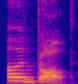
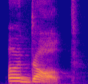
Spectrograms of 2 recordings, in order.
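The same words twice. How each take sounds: First: The stress is on the first syllable. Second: The stress is on the second syllable. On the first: This is the British pronunciation. "The stress is in the first syllable" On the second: This is the American pronunciation. "And in American, ... The stress is in the second syllable"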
